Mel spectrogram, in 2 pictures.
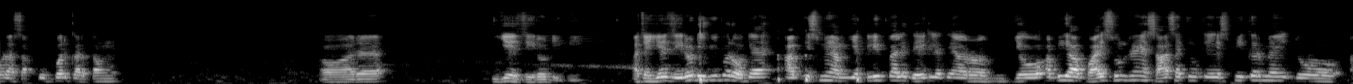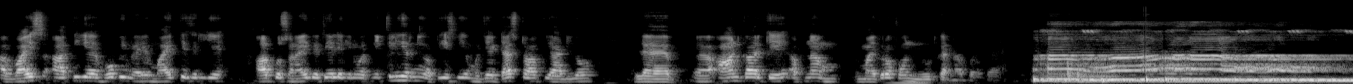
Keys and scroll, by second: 23.6 space.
